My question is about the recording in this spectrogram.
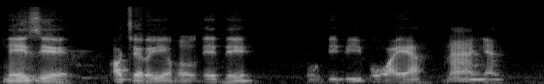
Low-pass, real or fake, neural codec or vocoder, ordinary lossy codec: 14.4 kHz; fake; autoencoder, 48 kHz, 32 numbers a frame, DAC-VAE, trained on Japanese speech; Opus, 24 kbps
